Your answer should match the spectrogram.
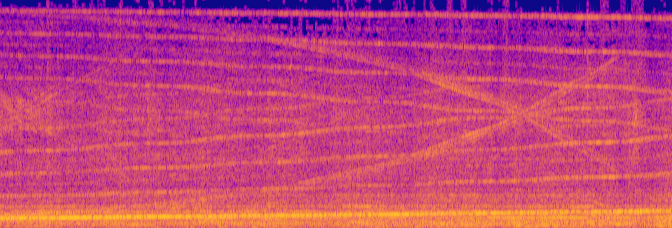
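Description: Electric drive of a fairground ride whining, climbing slowly and evenly in pitch the whole time as it speeds up, with a fainter high whine falling in pitch around the middle.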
